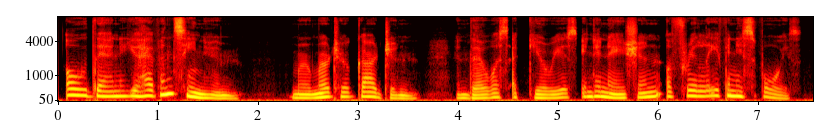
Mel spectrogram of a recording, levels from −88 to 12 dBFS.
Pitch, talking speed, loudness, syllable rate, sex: 170 Hz, 160 wpm, -18 LUFS, 4.8 syllables/s, female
